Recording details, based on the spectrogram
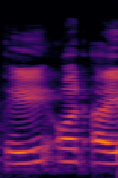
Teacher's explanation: कंठ और तालु को मिलाते हैं तो ए और ऐ बोलते हैं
